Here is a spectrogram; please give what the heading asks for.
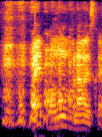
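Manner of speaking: ordinary delivery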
